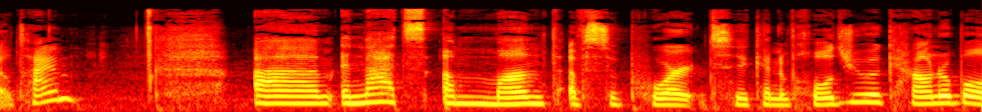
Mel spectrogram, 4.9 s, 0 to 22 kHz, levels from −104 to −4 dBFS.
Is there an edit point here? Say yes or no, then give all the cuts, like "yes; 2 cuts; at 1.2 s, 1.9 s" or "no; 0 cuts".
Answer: no; 0 cuts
